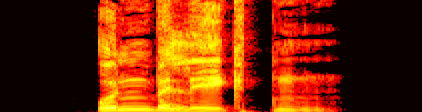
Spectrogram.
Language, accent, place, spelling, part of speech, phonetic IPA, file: German, Germany, Berlin, unbelegten, adjective, [ˈʊnbəˌleːktn̩], De-unbelegten.ogg
- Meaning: inflection of unbelegt: 1. strong genitive masculine/neuter singular 2. weak/mixed genitive/dative all-gender singular 3. strong/weak/mixed accusative masculine singular 4. strong dative plural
